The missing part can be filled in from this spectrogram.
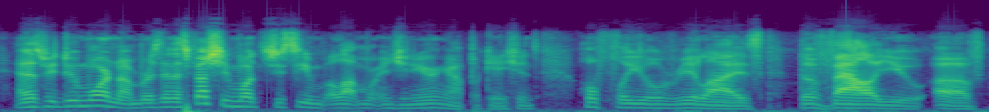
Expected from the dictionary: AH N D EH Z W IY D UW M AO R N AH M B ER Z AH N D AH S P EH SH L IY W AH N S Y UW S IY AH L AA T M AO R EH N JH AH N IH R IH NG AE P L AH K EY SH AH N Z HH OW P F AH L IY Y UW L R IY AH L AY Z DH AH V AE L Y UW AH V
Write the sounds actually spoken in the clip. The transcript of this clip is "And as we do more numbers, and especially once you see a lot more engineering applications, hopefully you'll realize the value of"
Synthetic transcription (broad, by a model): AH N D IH Z W IY D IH M AO R N AH M B ER Z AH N AH S P EH SH L IY W AH N S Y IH S IY AH L AA T M AO R EH N JH AH N IH R IH NG AE P L AH K EY SH AH N Z HH OW P F L IY Y UW L R IY AH L AY Z DH AH V AE L Y UW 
